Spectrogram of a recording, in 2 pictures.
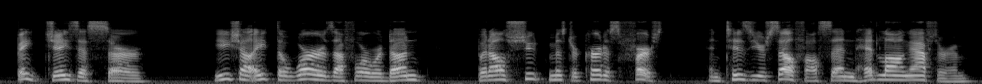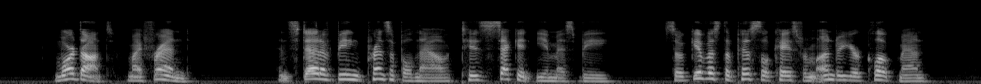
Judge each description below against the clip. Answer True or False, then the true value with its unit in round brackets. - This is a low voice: False (195 Hz)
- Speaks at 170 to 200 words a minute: False (155 wpm)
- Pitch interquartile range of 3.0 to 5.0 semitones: True (4.5 semitones)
